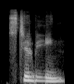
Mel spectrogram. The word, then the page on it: stilbene: Indian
